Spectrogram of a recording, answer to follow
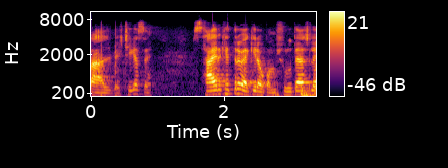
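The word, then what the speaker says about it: ث: দুইটা হরফ, আরবি টোটাল হরফগুলোর মধ্যে দুইটা হরফ শুধু তিন নোক্তাওয়ালা, একটা হচ্ছে সা আর একটা হচ্ছে সিন, একটা হচ্ছে সা আর একটা হচ্ছে সিন।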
